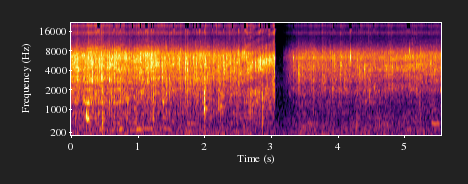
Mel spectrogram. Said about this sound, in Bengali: এরপর আমি ডাঁটাগুলোকে এর সঙ্গে দিয়ে আরও 2-3 মিনিট ভেজে নেব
